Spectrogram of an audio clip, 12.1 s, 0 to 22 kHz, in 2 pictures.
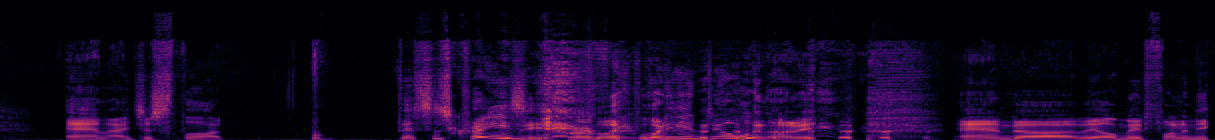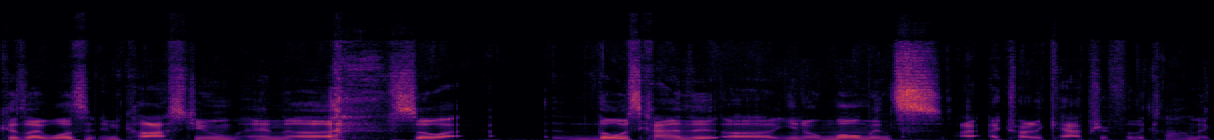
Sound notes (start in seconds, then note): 2.6 laughter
